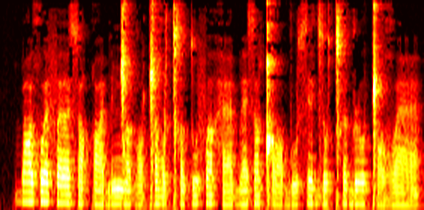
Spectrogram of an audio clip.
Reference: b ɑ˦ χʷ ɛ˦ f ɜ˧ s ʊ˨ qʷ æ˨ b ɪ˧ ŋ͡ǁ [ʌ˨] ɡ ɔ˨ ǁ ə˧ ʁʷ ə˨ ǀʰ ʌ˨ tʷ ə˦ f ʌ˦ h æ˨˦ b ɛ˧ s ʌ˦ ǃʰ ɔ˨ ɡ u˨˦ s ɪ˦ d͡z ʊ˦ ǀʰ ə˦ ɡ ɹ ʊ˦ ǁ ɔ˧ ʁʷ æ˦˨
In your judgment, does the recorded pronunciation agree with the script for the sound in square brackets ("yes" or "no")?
yes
